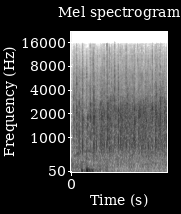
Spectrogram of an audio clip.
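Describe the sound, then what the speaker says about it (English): Applause at a church service in Uganda honouring candidates, with Bishop Wilberforce Kitoruwarira as chief guest; steady dense clapping fills the whole moment without pause. "a big round of applause."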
